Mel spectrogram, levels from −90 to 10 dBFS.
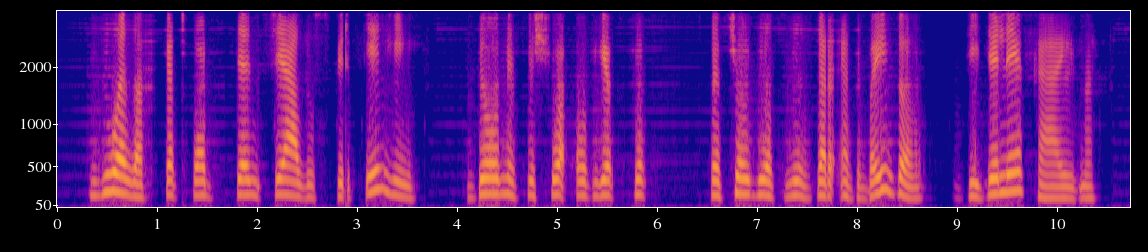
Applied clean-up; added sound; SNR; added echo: neural separator model SepFormer WHAMR!.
